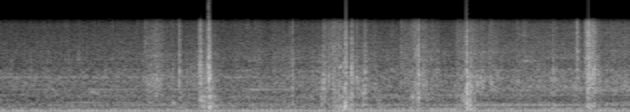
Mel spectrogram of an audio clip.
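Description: About five short, sharp knocks and clunks, spread out from about two seconds in to near the end, over a steady low hum.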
